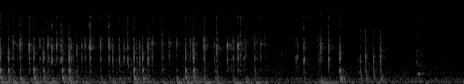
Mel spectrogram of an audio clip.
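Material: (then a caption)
Plastic. Fingertips type steadily on a VGN X68 compact mechanical keyboard with plastic keycaps on a mint plastic case. Crisp, bright clacks with short, dry decays come in a fast, uneven run, with a low thock under each press. The typing eases to a sparser, quieter pace toward the end.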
